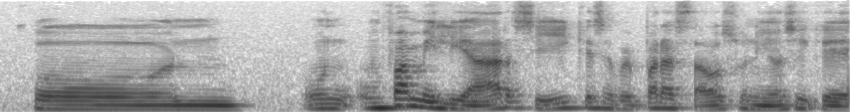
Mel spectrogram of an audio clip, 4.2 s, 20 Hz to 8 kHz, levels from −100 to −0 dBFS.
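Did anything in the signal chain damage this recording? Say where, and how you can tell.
No, nothing in the chain has damaged this speech: it shows the ordinary footprint of call microphone processing, with the lowest bass trimmed by its high-pass filter and no content above 8 kHz, and no stage has added any defect on top of that.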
